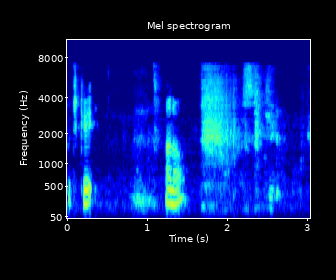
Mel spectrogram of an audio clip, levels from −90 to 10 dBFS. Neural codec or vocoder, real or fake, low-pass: none; real; 7.2 kHz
